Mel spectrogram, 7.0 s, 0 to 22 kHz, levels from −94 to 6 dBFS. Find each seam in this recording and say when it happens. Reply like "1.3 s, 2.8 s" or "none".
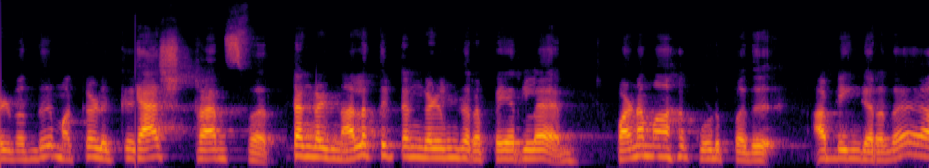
1.0 s, 2.1 s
